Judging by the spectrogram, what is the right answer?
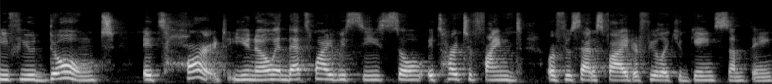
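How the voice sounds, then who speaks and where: Against a quiet background, the speaker talks at a fairly slow pace with a Portuguese accent. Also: woman, fairly high pitch for a woman. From Brazil, Sao Paulo. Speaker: nonprofit CEO. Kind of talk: interview.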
